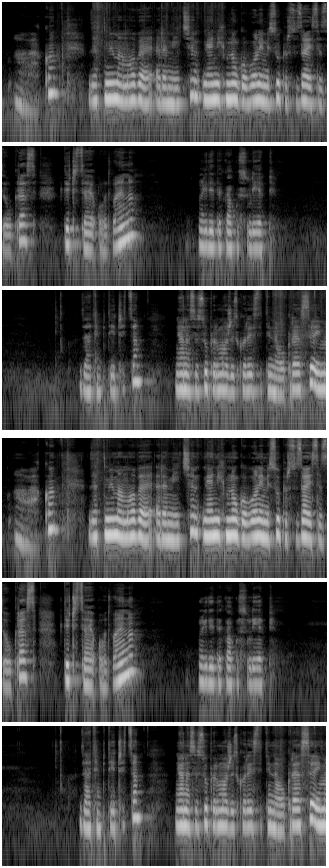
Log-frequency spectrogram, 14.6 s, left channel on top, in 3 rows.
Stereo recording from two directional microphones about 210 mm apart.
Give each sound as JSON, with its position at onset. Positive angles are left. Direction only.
{"t": 0.2, "sound": "speech", "side_deg": -30}
{"t": 7.8, "sound": "speech", "side_deg": -15}
{"t": 10.6, "sound": "speech", "side_deg": -35}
